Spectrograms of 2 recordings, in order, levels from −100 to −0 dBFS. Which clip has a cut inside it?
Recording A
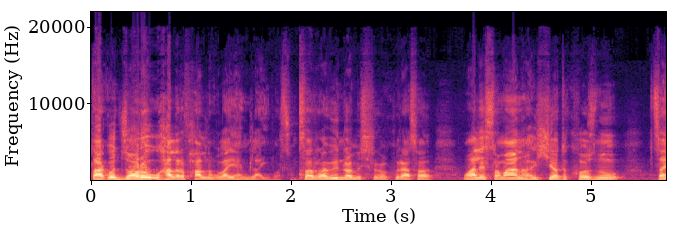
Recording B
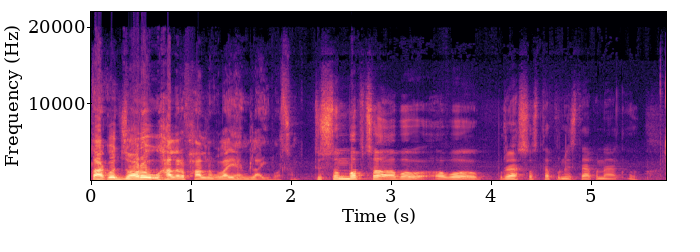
A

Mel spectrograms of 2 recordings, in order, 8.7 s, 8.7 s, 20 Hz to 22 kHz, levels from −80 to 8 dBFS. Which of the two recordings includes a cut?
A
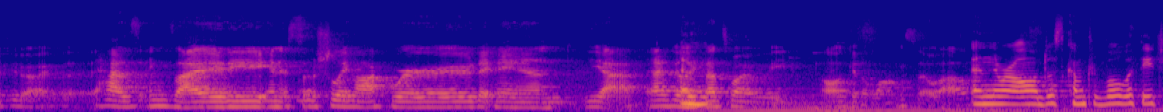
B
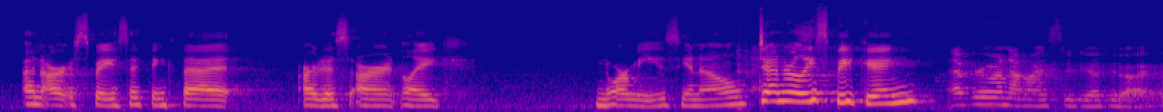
B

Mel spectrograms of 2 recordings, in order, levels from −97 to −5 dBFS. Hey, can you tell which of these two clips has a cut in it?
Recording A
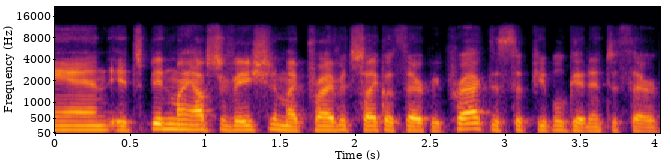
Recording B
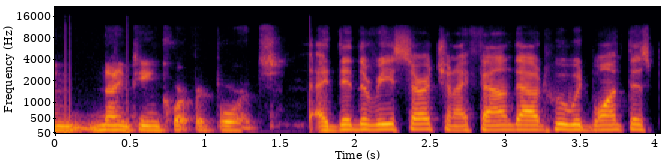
B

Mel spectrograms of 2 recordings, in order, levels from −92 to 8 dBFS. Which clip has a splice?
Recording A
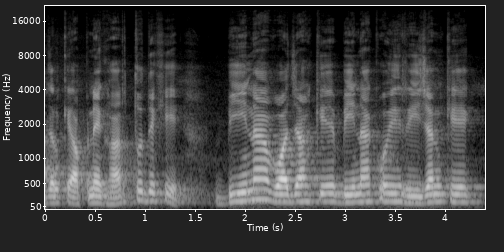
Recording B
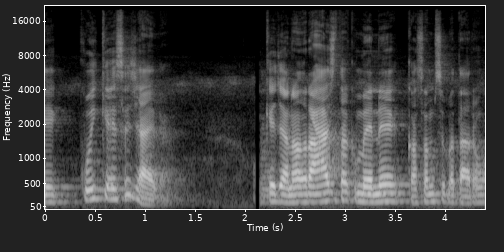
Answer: B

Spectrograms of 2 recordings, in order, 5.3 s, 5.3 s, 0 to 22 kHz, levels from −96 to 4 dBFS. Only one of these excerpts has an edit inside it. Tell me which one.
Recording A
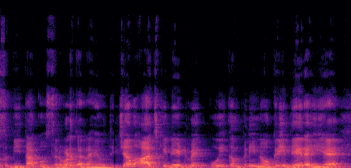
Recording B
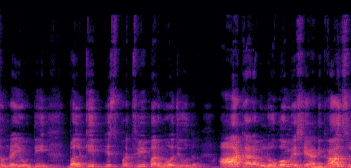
A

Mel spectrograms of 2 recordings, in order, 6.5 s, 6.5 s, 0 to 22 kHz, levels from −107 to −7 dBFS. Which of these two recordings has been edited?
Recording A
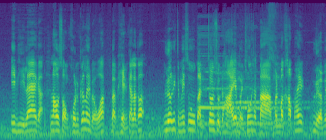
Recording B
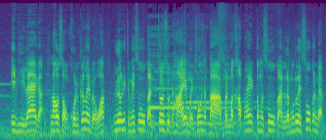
B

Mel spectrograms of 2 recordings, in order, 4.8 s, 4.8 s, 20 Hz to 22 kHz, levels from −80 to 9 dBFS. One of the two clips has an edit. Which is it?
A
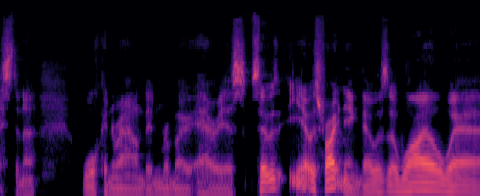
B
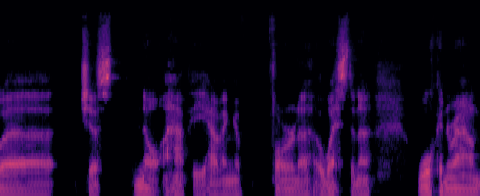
A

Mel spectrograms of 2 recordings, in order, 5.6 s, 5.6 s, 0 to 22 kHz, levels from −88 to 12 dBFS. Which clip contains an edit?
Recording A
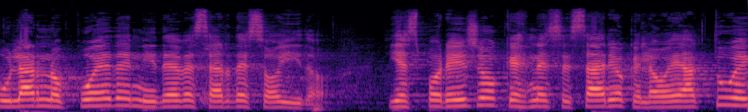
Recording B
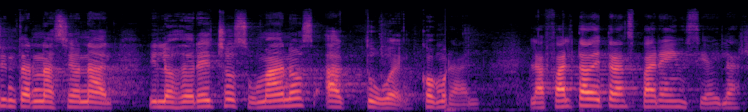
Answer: B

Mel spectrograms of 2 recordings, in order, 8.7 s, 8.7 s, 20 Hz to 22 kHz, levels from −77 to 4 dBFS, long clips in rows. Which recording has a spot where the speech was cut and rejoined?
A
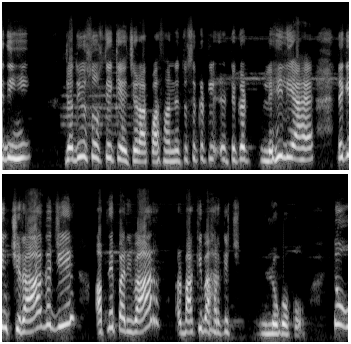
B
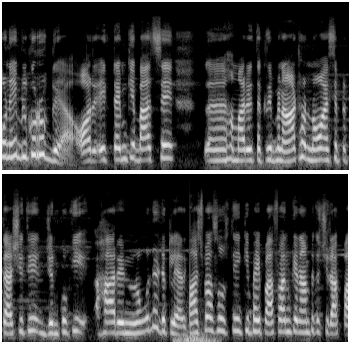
B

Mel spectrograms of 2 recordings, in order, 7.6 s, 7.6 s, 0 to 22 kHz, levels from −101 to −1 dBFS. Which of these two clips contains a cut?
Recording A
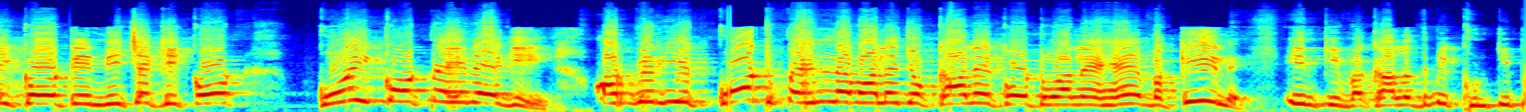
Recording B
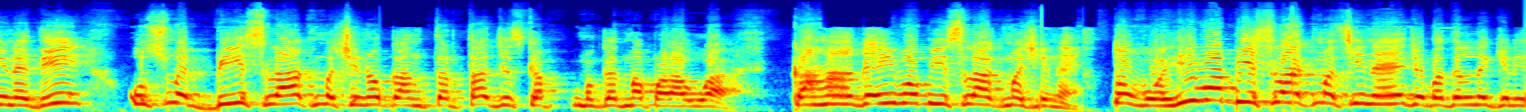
B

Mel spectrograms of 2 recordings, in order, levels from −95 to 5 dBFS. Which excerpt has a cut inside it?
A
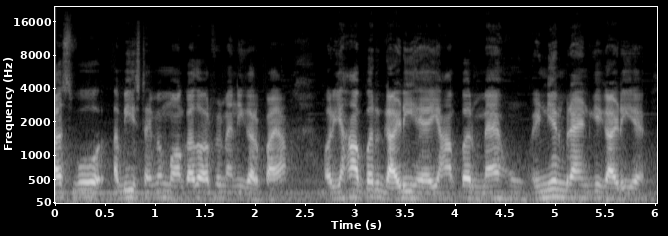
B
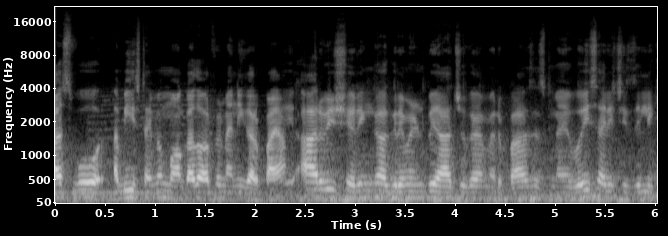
B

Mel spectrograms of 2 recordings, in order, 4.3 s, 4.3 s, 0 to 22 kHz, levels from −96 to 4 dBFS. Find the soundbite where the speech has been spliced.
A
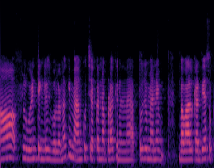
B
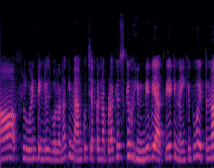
A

